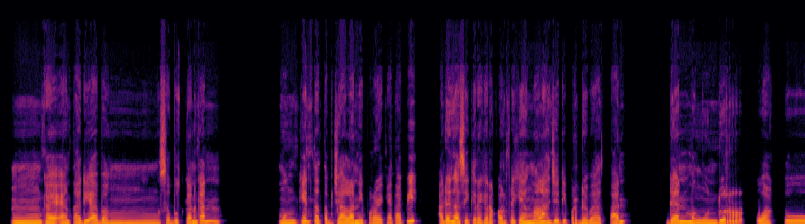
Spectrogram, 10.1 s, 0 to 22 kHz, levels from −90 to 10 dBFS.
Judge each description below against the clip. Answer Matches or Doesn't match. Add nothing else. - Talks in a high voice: Matches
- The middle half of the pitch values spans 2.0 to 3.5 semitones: Doesn't match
